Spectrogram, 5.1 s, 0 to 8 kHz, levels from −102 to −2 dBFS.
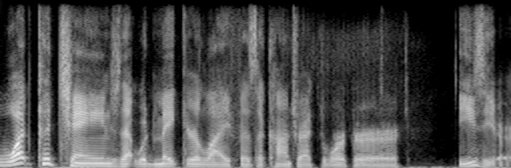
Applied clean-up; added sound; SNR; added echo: neural mask model Resemble Enhance denoiser.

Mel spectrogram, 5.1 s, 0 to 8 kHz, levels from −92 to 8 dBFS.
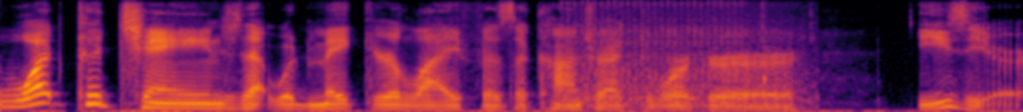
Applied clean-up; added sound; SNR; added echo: none; Engine / Car; 14 dB; none.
